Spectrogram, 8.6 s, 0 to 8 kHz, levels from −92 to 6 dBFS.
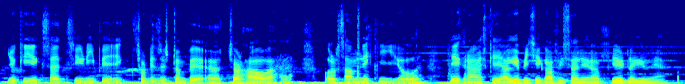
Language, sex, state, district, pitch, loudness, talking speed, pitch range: Hindi, male, Bihar, Bhagalpur, 125 Hz, -35 LUFS, 195 wpm, 120-135 Hz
